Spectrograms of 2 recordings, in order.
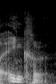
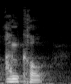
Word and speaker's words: encore: 就是如果你有音乐家演奏了一曲之后，大家都很喜欢鼓掌之余，他谢幕的时候鼓掌之余，可能有就喊出 uncle，意思就是说再来一曲，不只是音乐，在很多方面都可以。但这个原来是法国人用的，这个字是法语，它拼成 encore， E-N-C-O-R-E，如果英文一定读 anchor，可是他读作 uncle，那是法文的读法。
